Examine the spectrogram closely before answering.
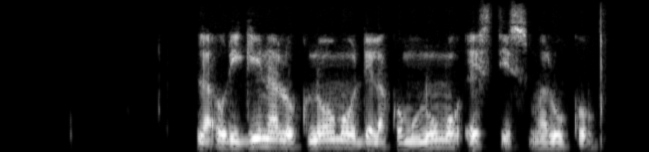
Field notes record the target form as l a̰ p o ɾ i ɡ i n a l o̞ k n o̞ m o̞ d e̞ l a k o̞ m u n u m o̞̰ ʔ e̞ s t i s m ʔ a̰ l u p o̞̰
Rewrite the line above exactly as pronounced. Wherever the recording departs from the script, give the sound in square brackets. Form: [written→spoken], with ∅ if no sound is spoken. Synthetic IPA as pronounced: l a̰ [p→ʔ] o ɾ i ɡ i n a l o̞ k n o̞ m o̞ d e̞ l a k o̞ m u n u m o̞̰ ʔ e̞ s t i s m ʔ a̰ l u [p→k] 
